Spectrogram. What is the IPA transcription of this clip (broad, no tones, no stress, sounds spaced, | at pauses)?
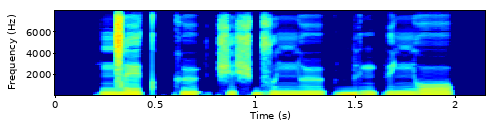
ŋ͡ǀ e t k ʉ ʔ t͡ʃ i ʃ d͡z u ɲ ʉ | bʲ ʊ n pʲ ʊ ɲ o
